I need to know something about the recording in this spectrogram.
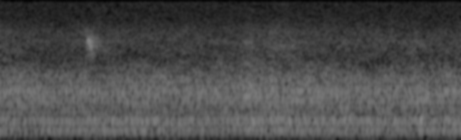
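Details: Bees humming in a thick, unbroken drone of many wings, steady in loudness, with one brief faint high chirp early on.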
